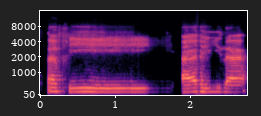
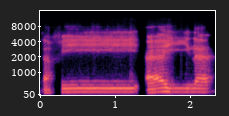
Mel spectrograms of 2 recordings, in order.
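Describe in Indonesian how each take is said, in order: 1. Vokal panjang dibaca sangat panjang. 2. Vokal panjang dibaca dengan panjang sedang. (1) "Kalau Warsh ya berarti tul" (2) "yang lainnya berarti tawasud saja"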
